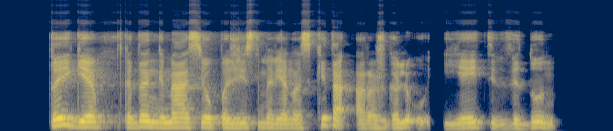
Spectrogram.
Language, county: Lithuanian, Klaipėda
